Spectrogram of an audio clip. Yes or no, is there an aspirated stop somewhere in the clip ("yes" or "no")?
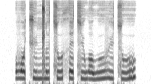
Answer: no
